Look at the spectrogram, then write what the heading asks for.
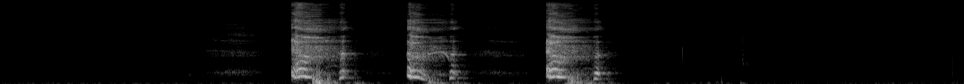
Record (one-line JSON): {"three_cough_length": "9.6 s", "three_cough_amplitude": 14954, "three_cough_signal_mean_std_ratio": 0.29, "survey_phase": "alpha (2021-03-01 to 2021-08-12)", "age": "45-64", "gender": "Female", "wearing_mask": "No", "symptom_cough_any": true, "symptom_diarrhoea": true, "symptom_change_to_sense_of_smell_or_taste": true, "symptom_loss_of_taste": true, "smoker_status": "Ex-smoker", "respiratory_condition_asthma": false, "respiratory_condition_other": false, "recruitment_source": "Test and Trace", "submission_delay": "2 days", "covid_test_result": "Positive", "covid_test_method": "RT-qPCR", "covid_ct_value": 18.4, "covid_ct_gene": "ORF1ab gene", "covid_ct_mean": 22.3, "covid_viral_load": "50000 copies/ml", "covid_viral_load_category": "Low viral load (10K-1M copies/ml)"}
